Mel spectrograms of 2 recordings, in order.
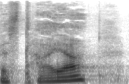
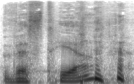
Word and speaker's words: Vestager: Also Sven Giegold besteht auf Vestager wir bestehen auf Westher, weil wir da sehr fest von überzeugt sind, dass das die richtige Aussprache ist.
